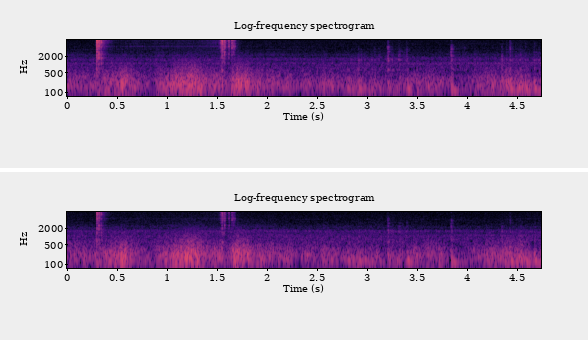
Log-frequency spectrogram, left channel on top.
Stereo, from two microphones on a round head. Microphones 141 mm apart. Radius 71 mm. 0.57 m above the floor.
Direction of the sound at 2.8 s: 45° left (ahead or behind).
